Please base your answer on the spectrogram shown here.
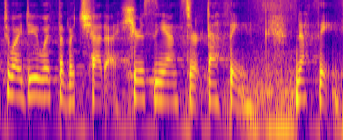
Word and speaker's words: Vachetta: do not treat the vachetta leather. Vachetta is the way you pronounce it in French, by the way, you guys.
